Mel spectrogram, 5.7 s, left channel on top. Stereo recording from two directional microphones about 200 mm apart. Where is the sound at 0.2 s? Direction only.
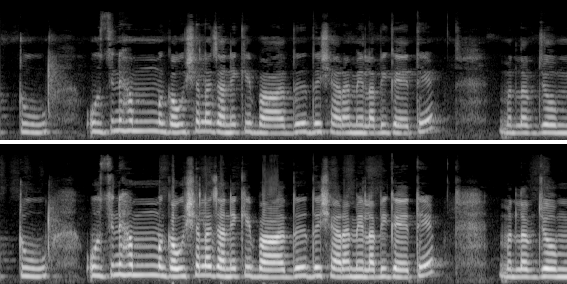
20° right (ahead or behind).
